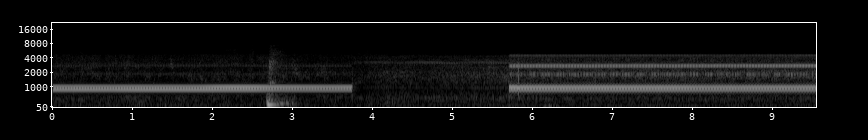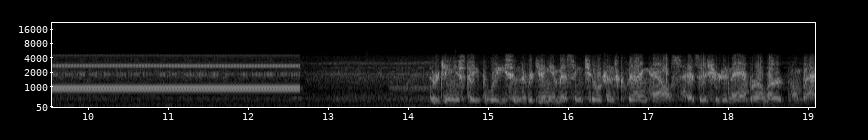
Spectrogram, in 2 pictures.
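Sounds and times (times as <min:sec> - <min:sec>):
two-tone attention signal: 0:00.0 - 0:03.8.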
